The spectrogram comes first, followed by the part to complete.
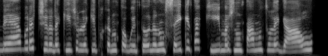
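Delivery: put-on tearful pleading through sobs. Retelling begging the therapist to remove the energy, reenacting own crying plea. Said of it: "E eu chorava e falava".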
